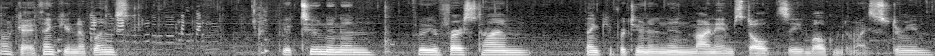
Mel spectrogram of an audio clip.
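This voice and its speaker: A man speaks at a fairly slow pace with fairly even intonation. Long, frequent pauses break up his speech over noticeable background noise. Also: medium pitch for a man. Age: 20s. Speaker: game streamer. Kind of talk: casual chat. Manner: subdued, lower energy than usual.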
